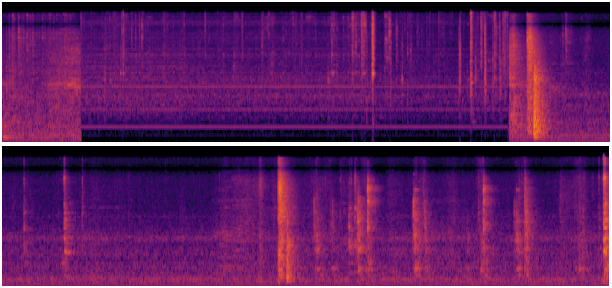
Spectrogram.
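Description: Scattered knocks, clanks and clicks of the heavy cast-iron head unit of an antique Sipp drill press being shifted and worked by hand. It is quieter for the first few seconds, with a louder knock about five seconds in and several more after.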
